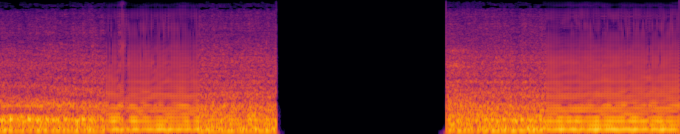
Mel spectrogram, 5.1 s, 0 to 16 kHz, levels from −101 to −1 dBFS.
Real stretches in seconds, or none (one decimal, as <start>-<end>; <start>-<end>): 0.0-0.8; 1.5-4.1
